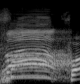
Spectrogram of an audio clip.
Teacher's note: फ़ा वाव पेश फू, वाव साकिन से पहले पेश, वाव मद्दा है। फ़ा की अदायगी ऊपर वाले दांतों के किनारे, नीचे वाले होंठ के तर हिस्से से जब लगते हैं तो अदा होता है फ़ा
